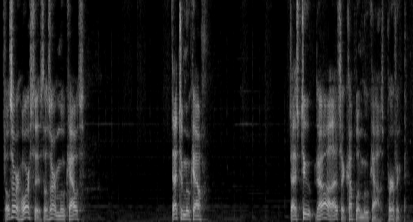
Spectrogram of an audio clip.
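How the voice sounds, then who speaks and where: A man's voice: medium pitch, lively intonation, measured pace, long pauses, darkish tone, faint music behind. Playful male gaming streamer. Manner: talks to the game animals, playful. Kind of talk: live gameplay commentary.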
